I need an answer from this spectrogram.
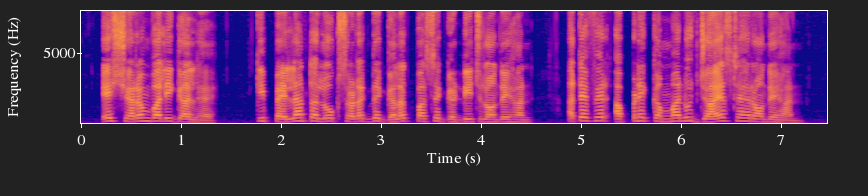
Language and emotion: Punjabi, disgusted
